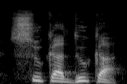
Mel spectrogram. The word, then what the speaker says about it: sukha dukkha: again and pain and sukha dukkha is a great expression. I love it because it rhymes. Sukha dukkha sounds like, Tweedledee, Tweedledum.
